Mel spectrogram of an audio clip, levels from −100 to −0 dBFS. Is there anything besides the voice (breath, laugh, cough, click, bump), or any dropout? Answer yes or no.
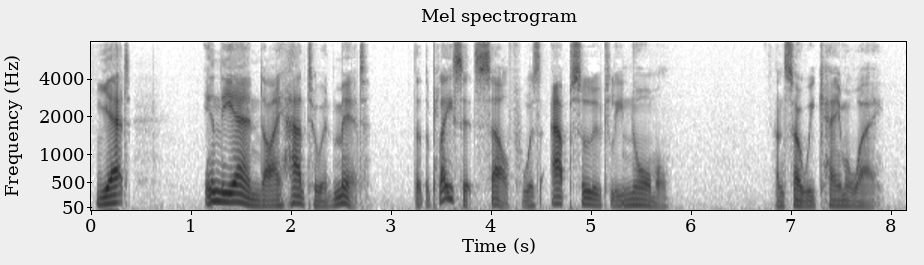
no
